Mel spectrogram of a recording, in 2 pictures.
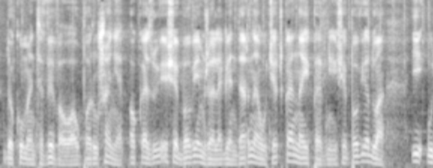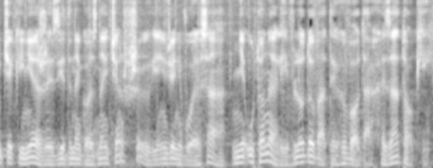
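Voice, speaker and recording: An actor playing a news reporter, formal and measured, in a dramatised report. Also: male voice, deep voice, mellow. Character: male news reporter announcing a sensational discovery. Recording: long echoing reverb.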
